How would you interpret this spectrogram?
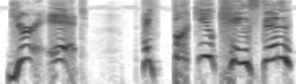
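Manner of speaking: put-on high, angry kid cursing; high child's fury. Kingston cursing at Mary, high and angry. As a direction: lash out at her. Kids fight and curse.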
